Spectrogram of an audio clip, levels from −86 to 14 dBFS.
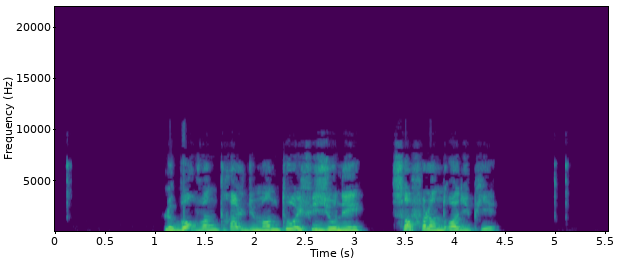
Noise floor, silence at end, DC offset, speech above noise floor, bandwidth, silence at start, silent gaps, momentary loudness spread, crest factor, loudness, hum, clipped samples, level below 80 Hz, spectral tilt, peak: under -90 dBFS; 1.15 s; under 0.1%; over 76 dB; 7.8 kHz; 1.1 s; none; 11 LU; 16 dB; -15 LUFS; none; under 0.1%; -58 dBFS; -6.5 dB/octave; 0 dBFS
